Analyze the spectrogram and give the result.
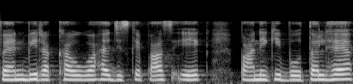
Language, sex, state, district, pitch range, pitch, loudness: Hindi, female, Bihar, Katihar, 215-225 Hz, 220 Hz, -14 LUFS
